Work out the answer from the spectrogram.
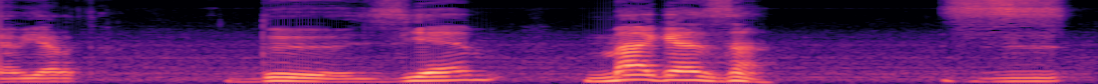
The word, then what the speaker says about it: magasin: Deuxième magasin. Zzz. Sonido S entre dos vocales y sonido nasal. Un.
